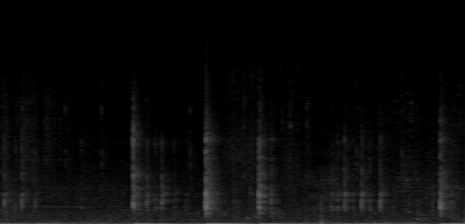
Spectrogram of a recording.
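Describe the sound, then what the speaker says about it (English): Rapid, fairly quiet computer keyboard typing during a gaming stream, with dense clusters of key clicks and a few sharper bursts and no voices over it. "Am I also spam pressing keys?"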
